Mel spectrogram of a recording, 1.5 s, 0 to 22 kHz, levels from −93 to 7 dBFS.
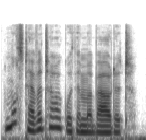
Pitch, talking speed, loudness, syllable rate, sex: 205 Hz, 370 wpm, -15 LUFS, 7.8 syllables/s, female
